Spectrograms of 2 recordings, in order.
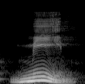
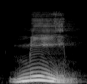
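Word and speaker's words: ميم: মিম। হরফটির নাম কি? মিম। মিম হরফটি উচ্চারণের ক্ষেত্রে অবশ্যই বারিক হবে, পাতলা হবে এবং 3 আলিফ টেনে উচ্চারণ করতে হবে। আমার সাথে আরেকবার চেষ্টা করুন। মিম। আবার বলুন মিম।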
